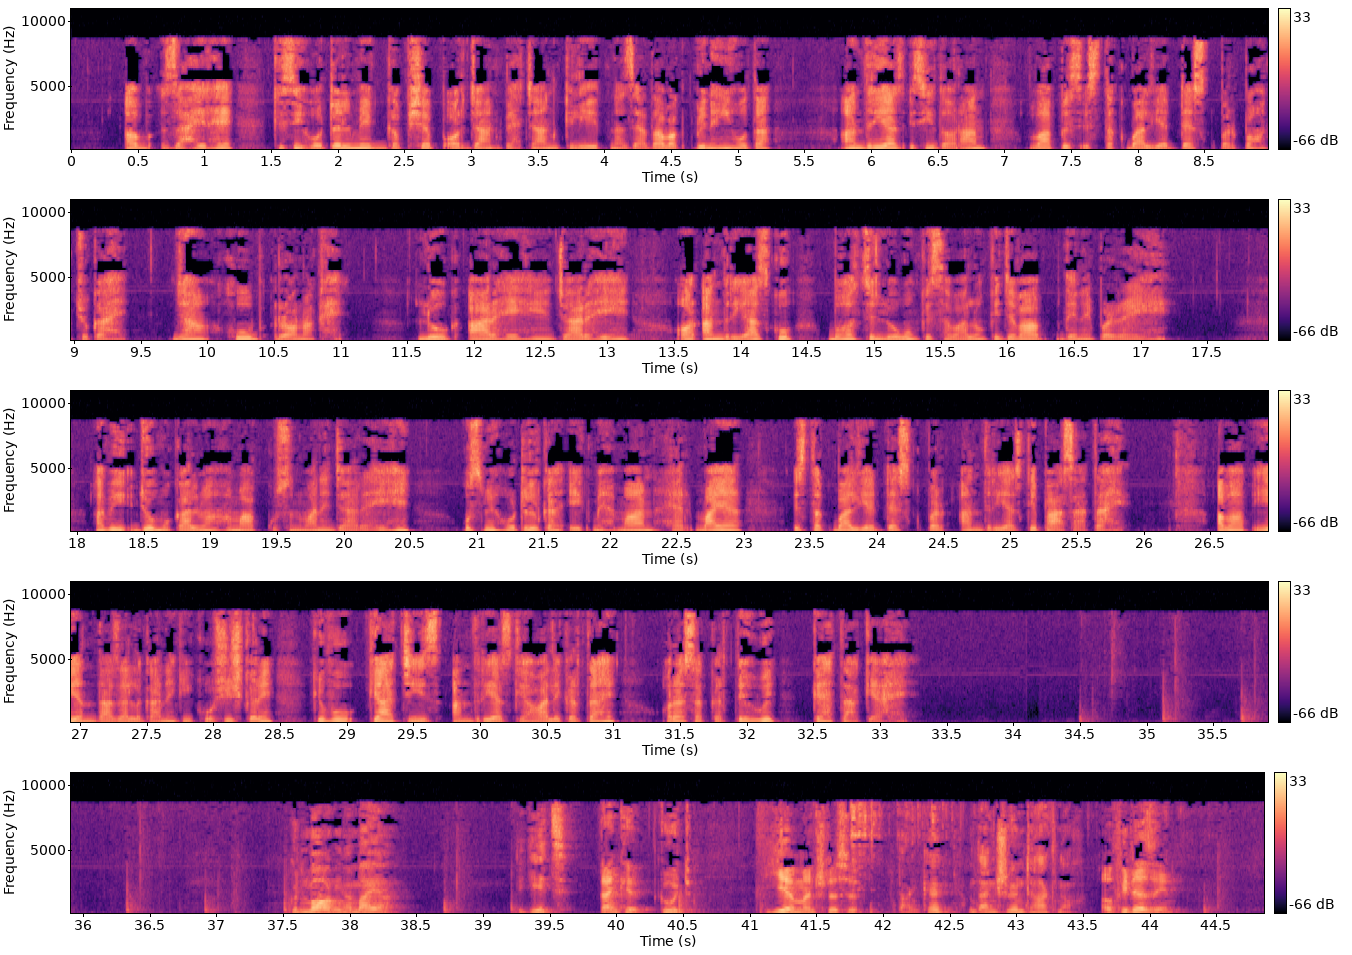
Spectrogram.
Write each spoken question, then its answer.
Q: اب آپ یہ اندازہ لگانے کی کوشش کریں کہ وہ کیا چیز اندریاز کے حوالے کرتا ہے اور ایسا کرتے ہوئے کہتا کیا ہے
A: Herr Meier, اپنے کمرے کی چابی میز پر رکھتا ہے اور اندریا سے مخاطب ہو کر کہتا ہے یہ رہی میری چابی Hier, mein Schlüssel.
